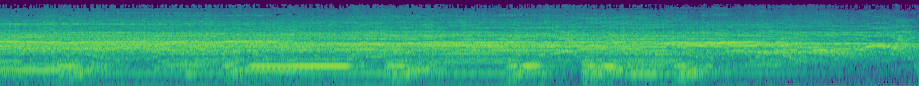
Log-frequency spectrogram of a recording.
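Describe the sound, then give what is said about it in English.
An audience at a worship service roars with sustained shouting, whooping and cheering, loud and continuous throughout, with overlapping voices and scattered yells filling the space. “Now shout like you never shouted in your life.”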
